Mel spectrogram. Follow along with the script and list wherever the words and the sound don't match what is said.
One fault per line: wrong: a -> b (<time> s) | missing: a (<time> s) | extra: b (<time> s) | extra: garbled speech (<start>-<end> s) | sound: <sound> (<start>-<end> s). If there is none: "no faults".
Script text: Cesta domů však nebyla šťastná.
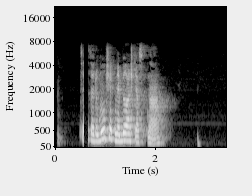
sound: dropout (0.6-0.7 s)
